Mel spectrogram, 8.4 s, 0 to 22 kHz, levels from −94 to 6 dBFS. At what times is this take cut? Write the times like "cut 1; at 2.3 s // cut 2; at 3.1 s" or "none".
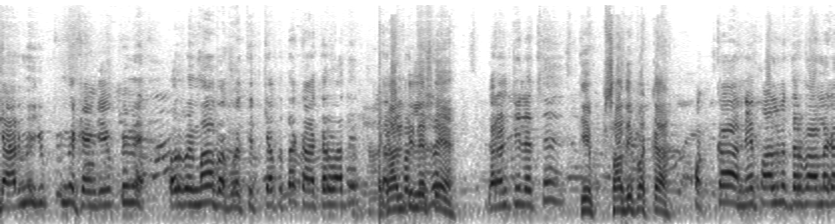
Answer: cut 1; at 3.8 s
